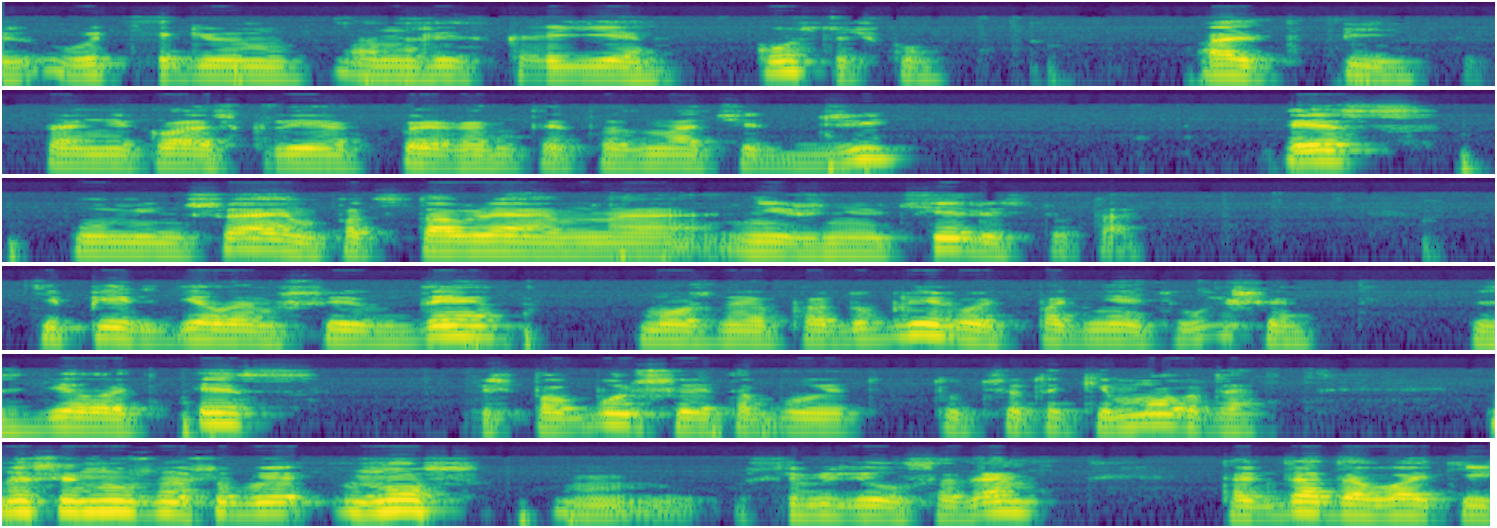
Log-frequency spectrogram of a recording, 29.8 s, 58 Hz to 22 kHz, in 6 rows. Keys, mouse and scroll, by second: 1.1 e, 3.2 click, 4.3 alt+p, 7.6 g, 9.8 s, 11.9 g, 16.4 shift+d, 20.5 s, 22.2 g, 25.2 click, 26.6 g.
